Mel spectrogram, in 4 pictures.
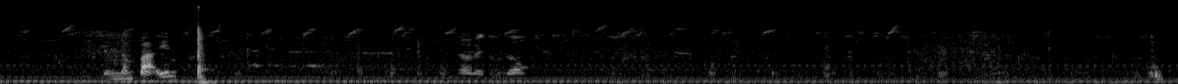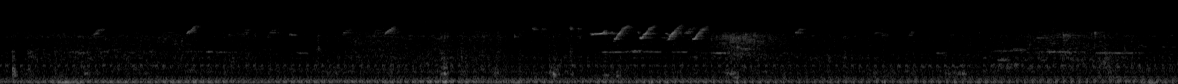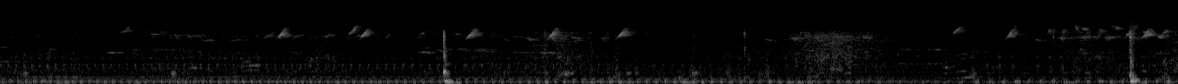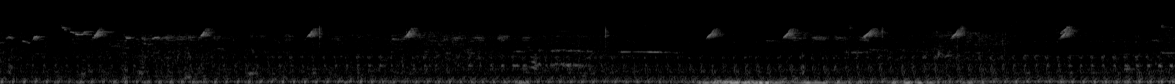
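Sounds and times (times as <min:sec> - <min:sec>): small birds chirping: 0:00.0 - 0:21.7, 0:23.8 - 0:31.7, 0:33.0 - 0:47.0.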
